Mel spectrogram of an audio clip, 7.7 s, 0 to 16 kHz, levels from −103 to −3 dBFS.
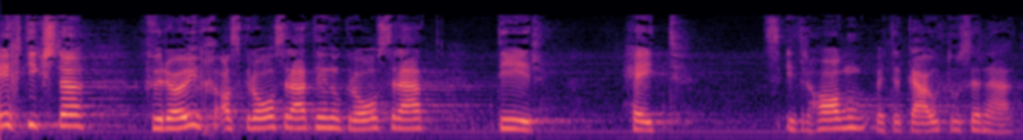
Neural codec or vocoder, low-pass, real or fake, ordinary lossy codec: none; 14.4 kHz; real; MP3, 48 kbps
